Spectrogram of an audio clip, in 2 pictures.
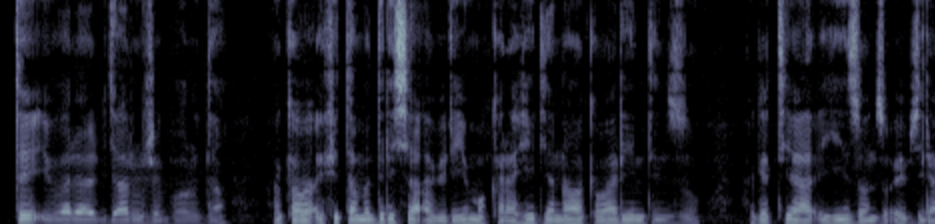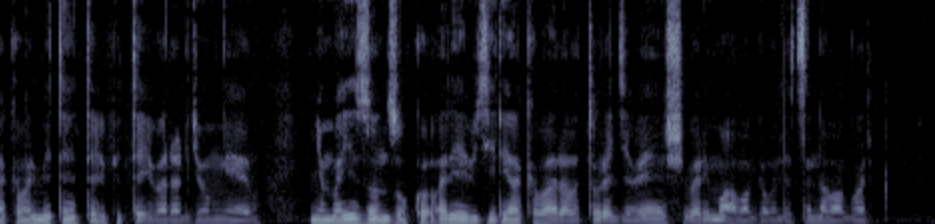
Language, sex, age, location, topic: Kinyarwanda, male, 18-24, Huye, health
